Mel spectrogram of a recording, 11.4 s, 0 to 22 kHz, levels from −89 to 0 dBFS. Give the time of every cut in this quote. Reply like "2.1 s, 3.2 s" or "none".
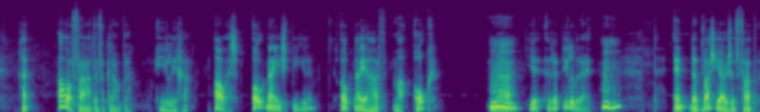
none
